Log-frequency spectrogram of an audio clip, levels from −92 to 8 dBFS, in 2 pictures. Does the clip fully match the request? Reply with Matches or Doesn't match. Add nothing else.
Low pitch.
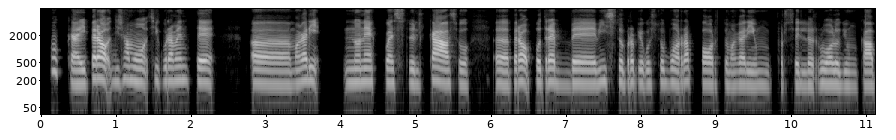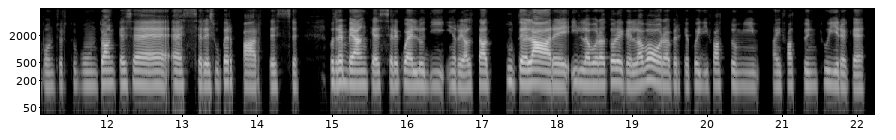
Doesn't match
